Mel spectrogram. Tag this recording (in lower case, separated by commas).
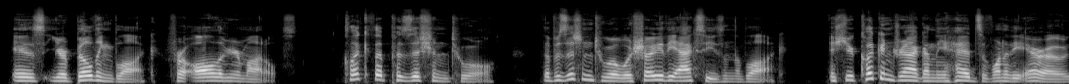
speech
